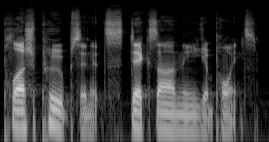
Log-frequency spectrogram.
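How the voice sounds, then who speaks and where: Young man, stuffy nose, podcast host, low voice, dry close sound. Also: level tone, a little slow, creaky, a bit bright, dry recording. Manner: rambling, joking, loose. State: stuffed up from a cold. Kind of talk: casual sports podcast chat. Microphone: podcast microphone.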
